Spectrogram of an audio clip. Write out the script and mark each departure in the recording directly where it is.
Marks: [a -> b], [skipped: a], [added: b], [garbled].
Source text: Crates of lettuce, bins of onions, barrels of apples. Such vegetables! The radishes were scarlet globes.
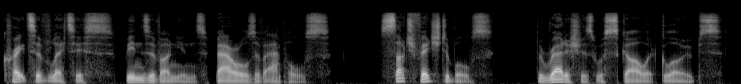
Crates of lettuce, bins of onions, barrels of apples. Such vegetables! The radishes were scarlet globes.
